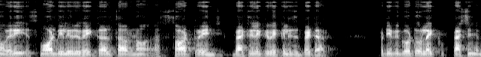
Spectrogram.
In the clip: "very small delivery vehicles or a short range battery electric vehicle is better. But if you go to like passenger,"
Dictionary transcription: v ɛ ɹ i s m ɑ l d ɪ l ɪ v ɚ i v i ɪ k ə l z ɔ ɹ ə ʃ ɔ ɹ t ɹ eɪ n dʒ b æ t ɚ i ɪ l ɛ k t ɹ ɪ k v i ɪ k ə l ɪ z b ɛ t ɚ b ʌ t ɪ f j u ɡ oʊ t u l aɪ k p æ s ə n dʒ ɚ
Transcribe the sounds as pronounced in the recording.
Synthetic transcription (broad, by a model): v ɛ ɹ i s m ɑ l d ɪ l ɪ v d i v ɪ k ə l s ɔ ɹ ə s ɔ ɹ t ɹ eɪ n dʒ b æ t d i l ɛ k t ɪ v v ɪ k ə l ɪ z b ɛ t ɚ b ʌ t ɪ f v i ɡ oʊ t u l aɪ k p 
